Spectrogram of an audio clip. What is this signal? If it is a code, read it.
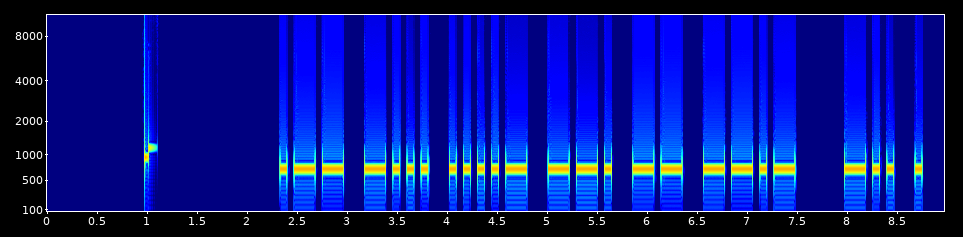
Morse code, heard as a keyed tone, about 17 wpm, 700 Hz. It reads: WB4GMQ DE
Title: USA Callsign DE Callsign - 6 Characters - 17wpm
